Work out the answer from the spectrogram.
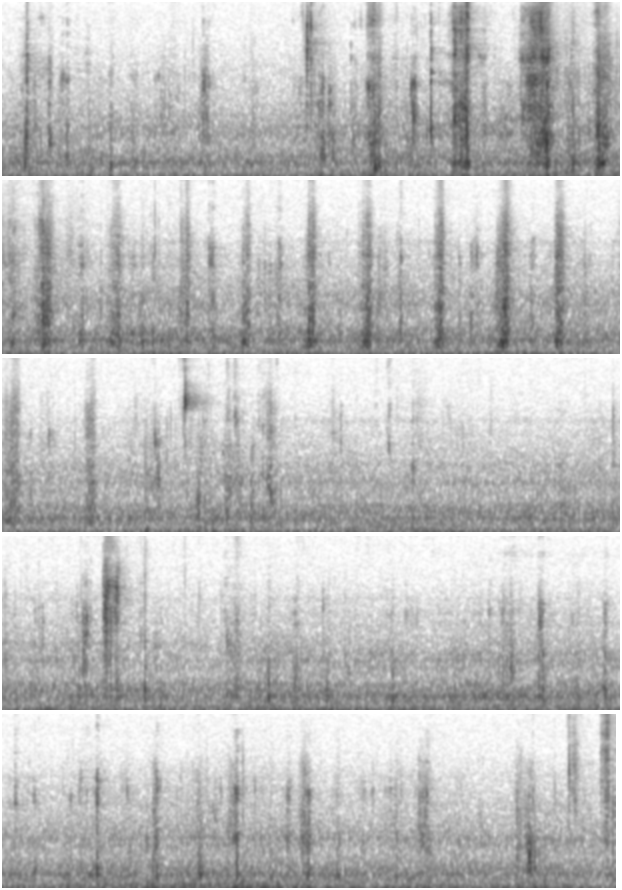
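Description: Close-miked mouth sounds of someone biting and chewing a grilled ham skewer coated in mala sauce. Many sharp wet clicks from the mouth, busiest in the first few seconds.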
